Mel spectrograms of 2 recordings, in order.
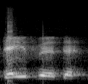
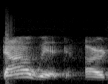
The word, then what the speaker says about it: David: So you get, like the word David, they say was not pronounced that way in the ancient Hebrew. It would be Dawid, or Dude, or Daoud, or Dawid.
